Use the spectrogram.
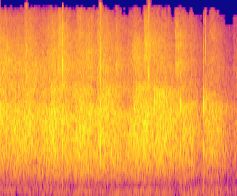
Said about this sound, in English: Clapping for your sister. Good job.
